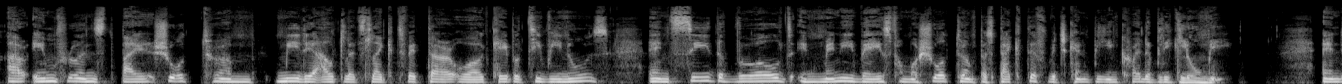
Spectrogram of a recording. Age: 50-69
